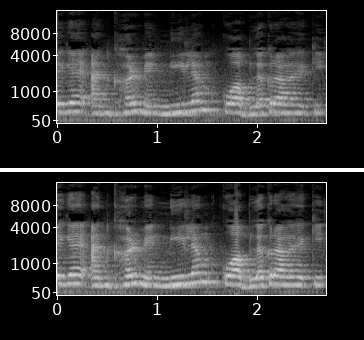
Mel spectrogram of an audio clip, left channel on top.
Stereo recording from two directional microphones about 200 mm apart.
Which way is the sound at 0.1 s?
20° right (ahead or behind).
